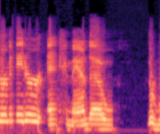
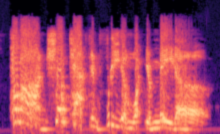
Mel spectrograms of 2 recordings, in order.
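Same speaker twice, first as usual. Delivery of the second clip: animated, showy voice swinging pitch widely up and down; 4 semitones higher than usual. Showing a pretty good impression from the movie: Jesse Ventura impression. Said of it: "I can do a pretty good impression of Jesse Ventura".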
